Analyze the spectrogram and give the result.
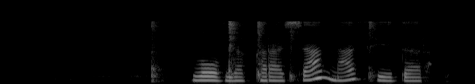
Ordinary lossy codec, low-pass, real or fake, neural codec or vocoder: none; none; real; none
